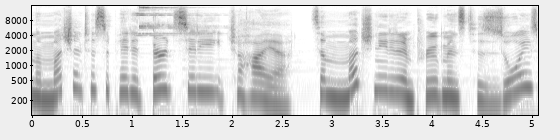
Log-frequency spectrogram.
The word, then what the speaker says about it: Cahaya: Today, I'd like to start things off by talking about the Chahaya update. And yes, that is the correct pronunciation of this lovely city based on Indonesia.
